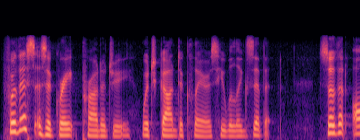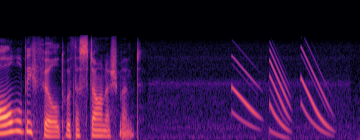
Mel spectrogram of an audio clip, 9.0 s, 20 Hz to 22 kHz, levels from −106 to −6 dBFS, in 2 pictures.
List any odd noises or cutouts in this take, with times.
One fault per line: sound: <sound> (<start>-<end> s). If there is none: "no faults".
sound: chirp (7.4-8.7 s)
